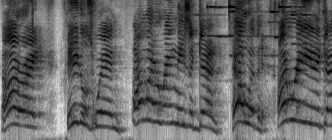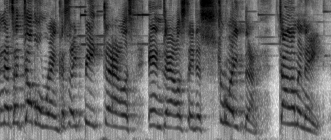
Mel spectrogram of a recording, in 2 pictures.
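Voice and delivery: high, loud giddy celebration; hyped. Real, not acted. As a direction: shout it, bursting with joy. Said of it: "I'm a little hyped".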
